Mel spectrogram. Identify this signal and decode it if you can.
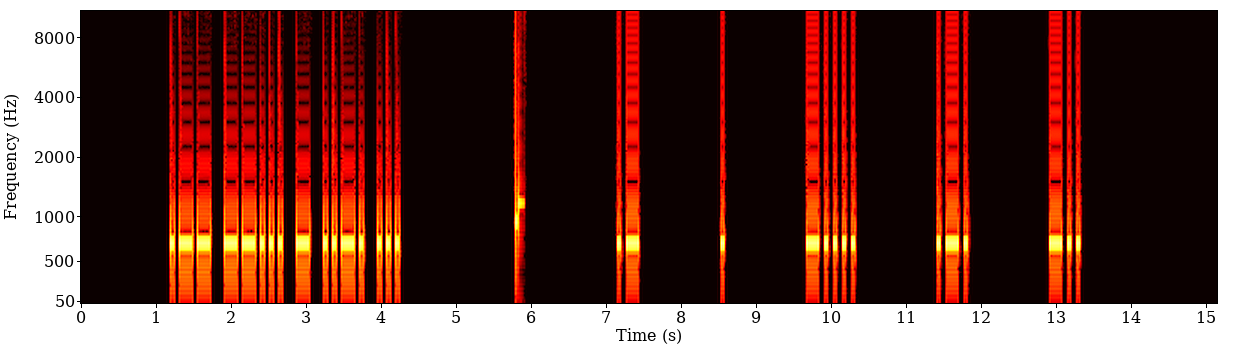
Morse code, heard as a keyed tone, about 20 wpm, spaced as for 10 wpm, 700 Hz. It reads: W7TFS AE6RD
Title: USA Call Signs - 5 Characters - 6x Character Spacing - 20wpm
